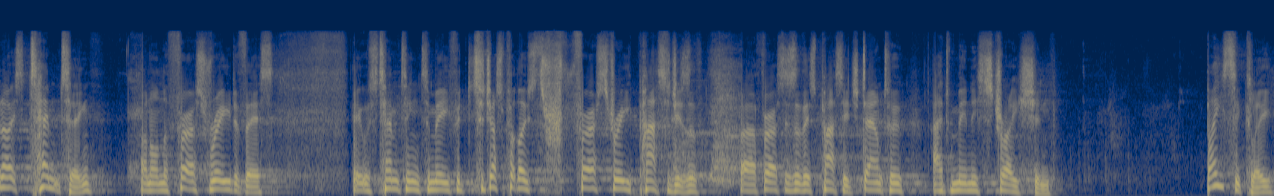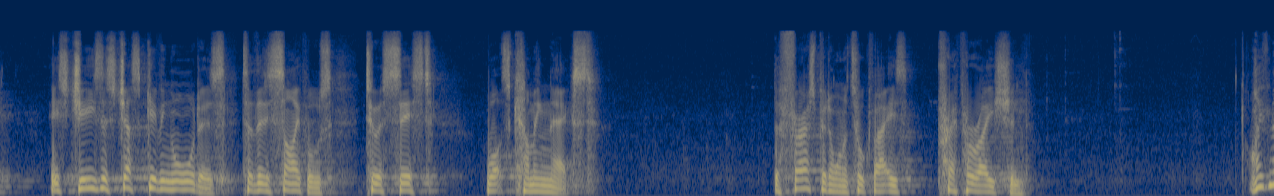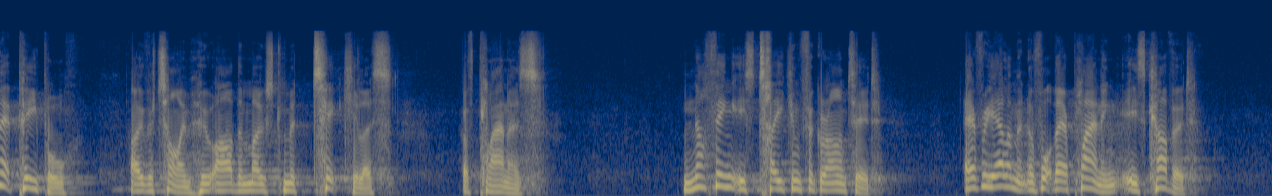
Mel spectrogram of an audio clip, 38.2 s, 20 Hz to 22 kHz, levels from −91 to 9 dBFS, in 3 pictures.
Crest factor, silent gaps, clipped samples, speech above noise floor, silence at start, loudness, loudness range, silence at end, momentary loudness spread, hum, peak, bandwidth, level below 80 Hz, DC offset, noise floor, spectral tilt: 16 dB; none; under 0.1%; 42 dB; 0 s; -24 LUFS; 5 LU; 0.7 s; 8 LU; none; -10 dBFS; 12 kHz; -56 dBFS; under 0.1%; -65 dBFS; -5 dB/octave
